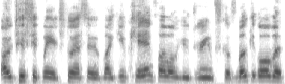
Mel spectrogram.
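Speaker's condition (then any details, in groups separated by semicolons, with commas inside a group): Cerebral palsy; congenital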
